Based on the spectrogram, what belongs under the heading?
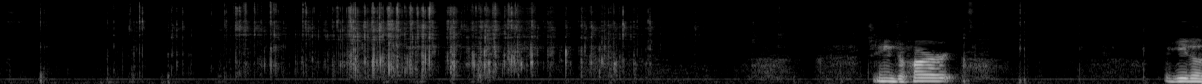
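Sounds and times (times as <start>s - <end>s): foil wrapper crinkling and tearing: 1.1s - 6.7s.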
